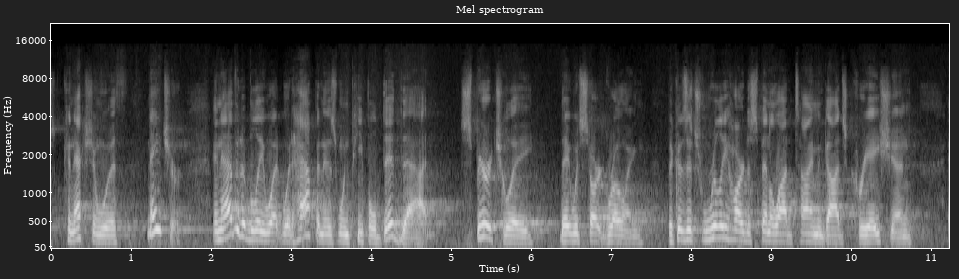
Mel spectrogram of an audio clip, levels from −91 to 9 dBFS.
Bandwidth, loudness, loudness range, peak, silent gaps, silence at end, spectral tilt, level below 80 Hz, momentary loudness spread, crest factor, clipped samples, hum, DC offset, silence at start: 9.4 kHz; -14 LUFS; 1 LU; -2 dBFS; none; 0.45 s; -7 dB/octave; -46 dBFS; 11 LU; 12 dB; under 0.1%; none; under 0.1%; 0.2 s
